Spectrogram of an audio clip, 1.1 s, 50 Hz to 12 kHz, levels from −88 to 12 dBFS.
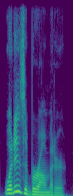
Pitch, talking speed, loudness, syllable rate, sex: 195 Hz, 215 wpm, -16 LUFS, 7.8 syllables/s, female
